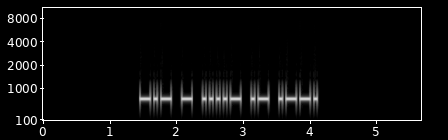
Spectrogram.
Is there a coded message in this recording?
Yes: Morse code from 1.5 to 4.1 s, heard as a keyed tone, about 22 wpm, 700 Hz. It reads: KT4AP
